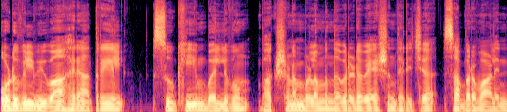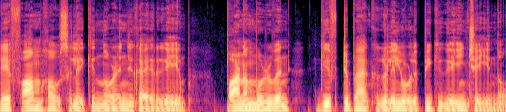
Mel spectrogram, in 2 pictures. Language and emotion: Malayalam, neutral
